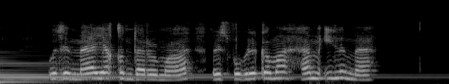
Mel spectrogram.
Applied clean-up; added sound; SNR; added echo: none; Guitar; 13 dB; none.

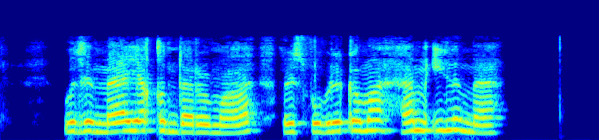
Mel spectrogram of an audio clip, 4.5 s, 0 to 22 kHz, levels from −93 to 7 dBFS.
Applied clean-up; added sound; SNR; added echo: none; none; none; none.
